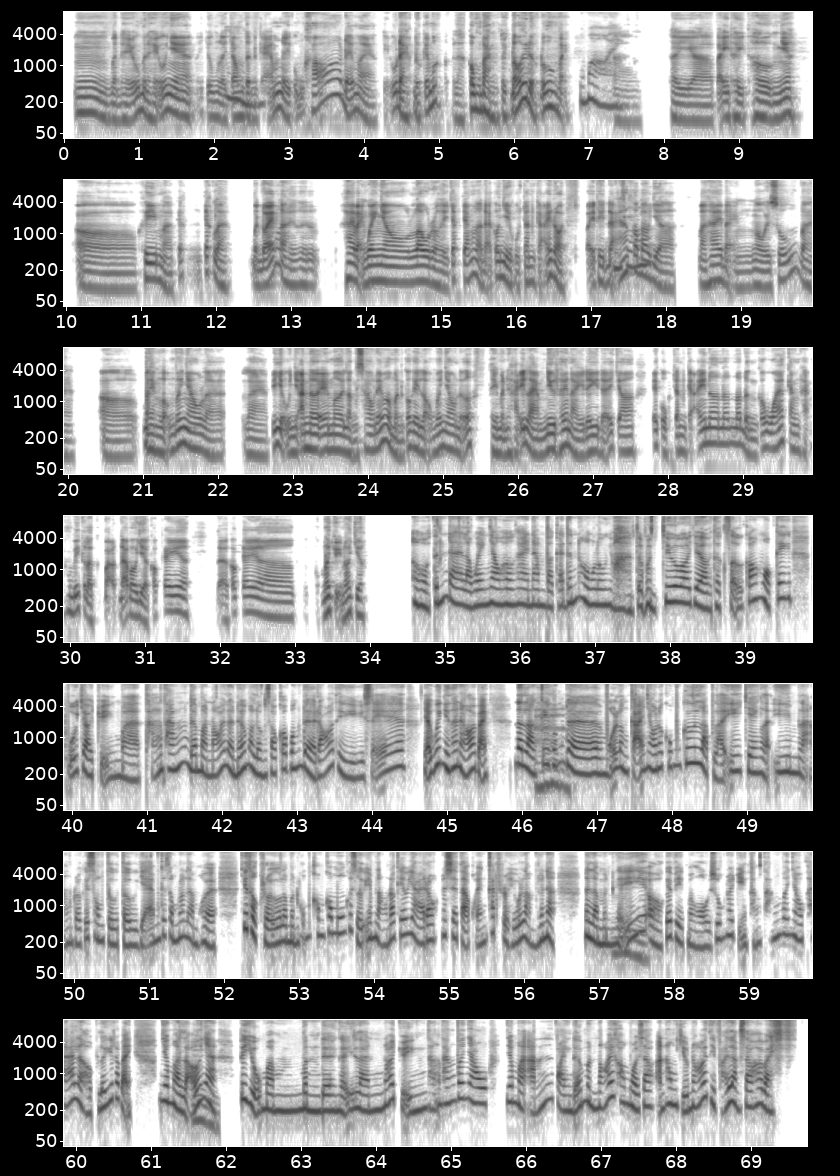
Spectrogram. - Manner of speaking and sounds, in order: tapping; other background noise; laughing while speaking: "mà"; laughing while speaking: "À!"; chuckle
- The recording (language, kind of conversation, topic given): Vietnamese, advice, Bạn và bạn đời nên thảo luận và ra quyết định thế nào về việc chuyển đi hay quay lại để tránh tranh cãi?
- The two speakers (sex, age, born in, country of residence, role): female, 25-29, Vietnam, Vietnam, user; male, 25-29, Vietnam, Vietnam, advisor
